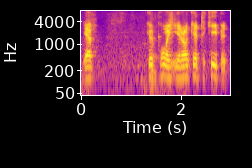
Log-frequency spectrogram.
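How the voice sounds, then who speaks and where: Slow-paced man explaining game rules. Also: medium pitch, fairly even intonation, gravelly. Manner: explanatory, helpful. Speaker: guest game designer teaching the game. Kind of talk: casual tabletop game play and rules explanation.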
